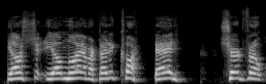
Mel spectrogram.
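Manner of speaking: high, indignant shout; mock outraged argument from a car window; imitated calling out. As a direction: holler it as an affronted mother. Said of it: "roper hun ut sånn".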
